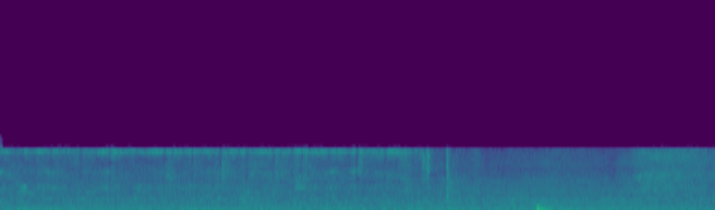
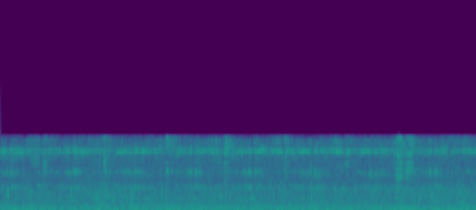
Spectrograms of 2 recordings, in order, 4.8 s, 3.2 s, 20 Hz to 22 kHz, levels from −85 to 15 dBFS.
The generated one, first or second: first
